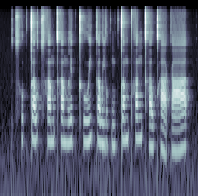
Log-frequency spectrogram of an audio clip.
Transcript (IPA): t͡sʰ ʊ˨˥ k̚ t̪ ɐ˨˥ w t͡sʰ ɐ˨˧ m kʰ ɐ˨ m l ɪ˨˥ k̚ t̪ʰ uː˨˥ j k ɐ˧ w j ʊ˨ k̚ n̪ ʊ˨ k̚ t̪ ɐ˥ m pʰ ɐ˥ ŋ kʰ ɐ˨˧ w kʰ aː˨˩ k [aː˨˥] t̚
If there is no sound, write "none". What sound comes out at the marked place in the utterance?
aː˨˥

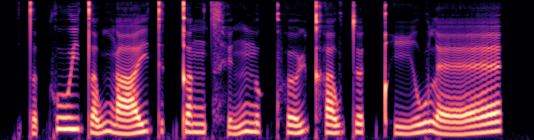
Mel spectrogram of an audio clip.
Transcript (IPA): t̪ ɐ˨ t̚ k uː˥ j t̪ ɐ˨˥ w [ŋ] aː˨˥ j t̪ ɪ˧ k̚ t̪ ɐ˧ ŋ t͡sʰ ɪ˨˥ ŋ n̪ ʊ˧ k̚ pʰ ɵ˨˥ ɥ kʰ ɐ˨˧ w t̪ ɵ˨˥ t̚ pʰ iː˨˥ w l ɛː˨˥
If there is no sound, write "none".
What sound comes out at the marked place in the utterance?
ŋ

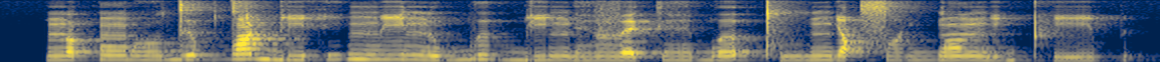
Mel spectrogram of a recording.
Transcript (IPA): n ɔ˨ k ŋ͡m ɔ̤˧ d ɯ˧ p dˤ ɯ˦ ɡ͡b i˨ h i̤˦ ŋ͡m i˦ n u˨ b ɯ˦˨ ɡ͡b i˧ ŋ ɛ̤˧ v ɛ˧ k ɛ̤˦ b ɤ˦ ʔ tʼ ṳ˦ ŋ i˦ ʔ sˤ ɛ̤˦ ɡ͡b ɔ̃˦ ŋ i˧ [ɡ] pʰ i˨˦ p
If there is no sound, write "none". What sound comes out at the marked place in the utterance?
ɡ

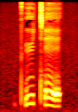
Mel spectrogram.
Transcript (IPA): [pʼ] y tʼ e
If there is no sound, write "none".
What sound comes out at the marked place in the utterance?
pʼ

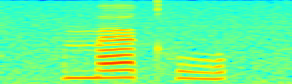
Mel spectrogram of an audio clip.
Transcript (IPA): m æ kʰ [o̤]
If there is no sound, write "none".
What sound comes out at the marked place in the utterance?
o̤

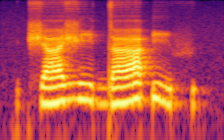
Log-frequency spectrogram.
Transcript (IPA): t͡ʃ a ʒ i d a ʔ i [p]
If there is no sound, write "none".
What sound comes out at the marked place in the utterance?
f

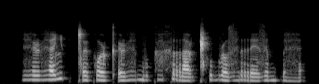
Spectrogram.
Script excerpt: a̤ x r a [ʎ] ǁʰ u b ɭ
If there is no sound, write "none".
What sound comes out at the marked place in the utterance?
ɭ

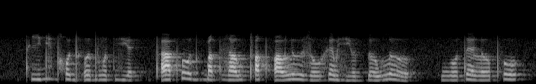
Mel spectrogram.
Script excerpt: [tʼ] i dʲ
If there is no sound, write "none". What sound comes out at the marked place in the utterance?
tʰ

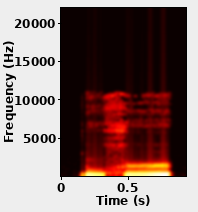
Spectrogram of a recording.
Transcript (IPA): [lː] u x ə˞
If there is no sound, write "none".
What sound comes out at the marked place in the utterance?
ɾ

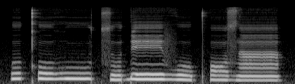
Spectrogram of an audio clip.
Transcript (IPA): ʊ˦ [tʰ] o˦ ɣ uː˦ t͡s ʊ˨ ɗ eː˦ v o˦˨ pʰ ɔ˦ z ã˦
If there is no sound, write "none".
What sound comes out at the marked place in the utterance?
kʰ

